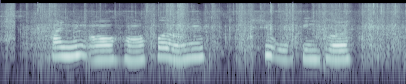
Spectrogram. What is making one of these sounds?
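A plastic packet crinkles in a boy's hands.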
